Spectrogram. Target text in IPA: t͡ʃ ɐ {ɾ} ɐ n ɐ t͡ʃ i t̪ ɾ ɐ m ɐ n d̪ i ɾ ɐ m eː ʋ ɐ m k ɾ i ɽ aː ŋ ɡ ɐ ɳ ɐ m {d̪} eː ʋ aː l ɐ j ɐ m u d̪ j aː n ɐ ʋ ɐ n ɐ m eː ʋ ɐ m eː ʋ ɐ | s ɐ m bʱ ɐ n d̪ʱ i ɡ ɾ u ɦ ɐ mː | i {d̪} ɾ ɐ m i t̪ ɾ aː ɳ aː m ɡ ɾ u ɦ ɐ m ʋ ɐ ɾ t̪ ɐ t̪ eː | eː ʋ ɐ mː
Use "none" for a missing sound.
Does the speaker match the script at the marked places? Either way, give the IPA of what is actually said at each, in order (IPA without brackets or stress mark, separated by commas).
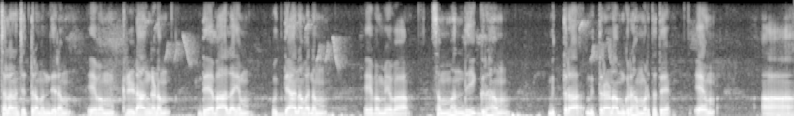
l, d̪, t̪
